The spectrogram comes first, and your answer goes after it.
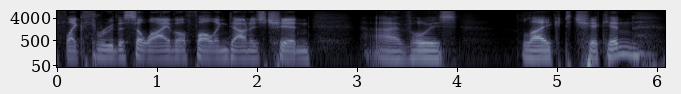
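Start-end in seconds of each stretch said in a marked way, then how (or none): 3.2-5.8 low, menacing, drooling under-the-breath murmur. A game narrator voices a smiling man who murmurs under his breath. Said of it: "he murmurs under his breath".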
